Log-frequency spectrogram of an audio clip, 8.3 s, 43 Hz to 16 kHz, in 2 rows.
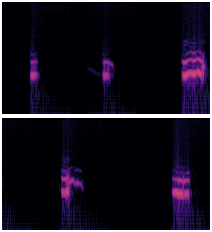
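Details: Pet female free-roam house rabbit sleeping, owner notes she always snores and has a squeaky nose; five brief, tonal snorts roughly every 1.5–2 seconds with quiet between: rabbit snoring.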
